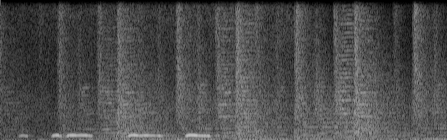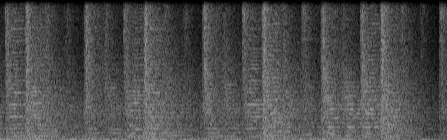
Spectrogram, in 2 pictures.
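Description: An owl hoots in a short repeated series of clear, evenly spaced calls early on, set in an enchanted fairytale scene over a dense, rhythmic musical backdrop that continues throughout.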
